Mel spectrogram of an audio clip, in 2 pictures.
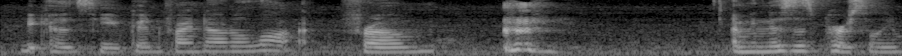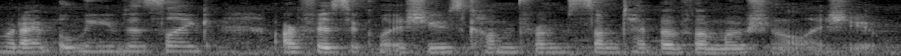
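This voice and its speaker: Noticeable background noise surrounds a woman with an American accent. Her medium-pitched voice moves at a fairly quick pace with fairly even intonation. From Southern California. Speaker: hypnosis practitioner. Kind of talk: casual talk to camera.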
